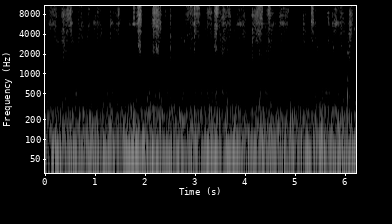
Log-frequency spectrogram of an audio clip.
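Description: Near silence: faint rustling and light scratching of a metal crochet hook drawing cotton yarn through stitches, over a faint steady hum.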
